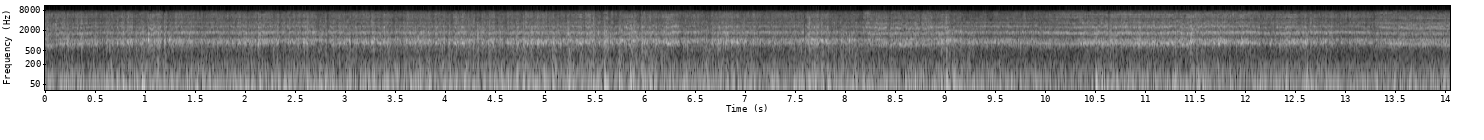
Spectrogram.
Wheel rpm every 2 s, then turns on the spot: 210, 230, 230, 230, 230, 220, 230.
none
